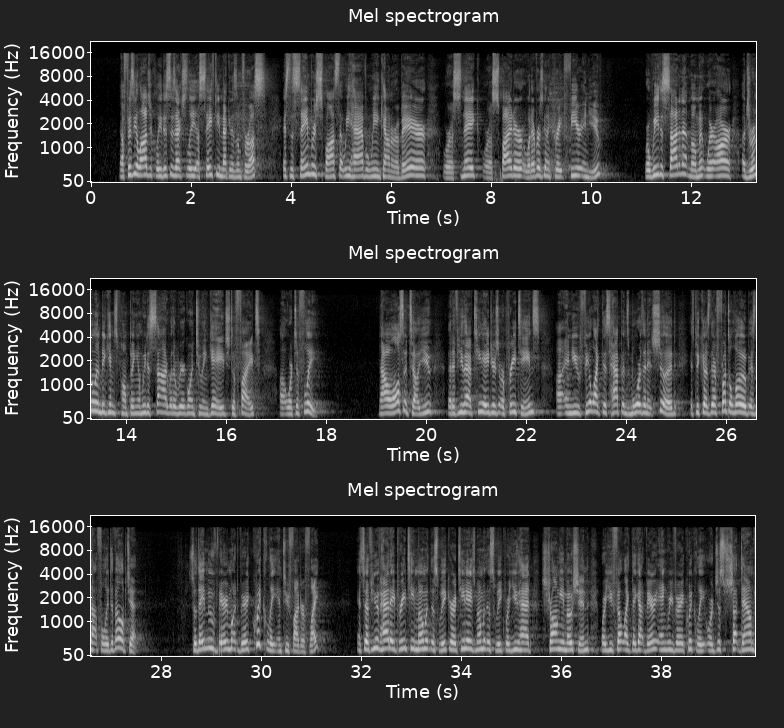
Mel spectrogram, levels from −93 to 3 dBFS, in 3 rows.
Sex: male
